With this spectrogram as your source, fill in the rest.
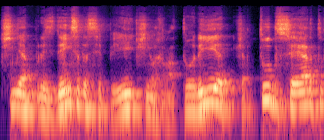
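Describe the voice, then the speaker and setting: A man speaks at a fairly quick pace and a fairly high pitch, somewhat breathy. Room echo is audible. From Paraná, southern Brazil (Cascavel). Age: old. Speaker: literary critic. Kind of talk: casual political chat.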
